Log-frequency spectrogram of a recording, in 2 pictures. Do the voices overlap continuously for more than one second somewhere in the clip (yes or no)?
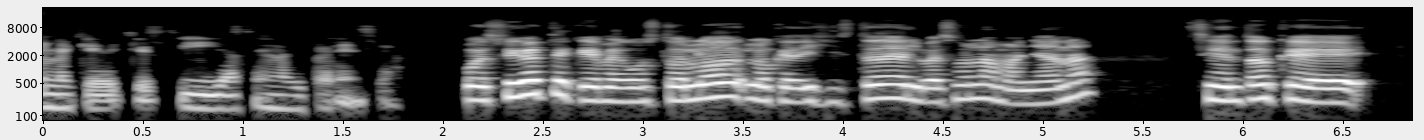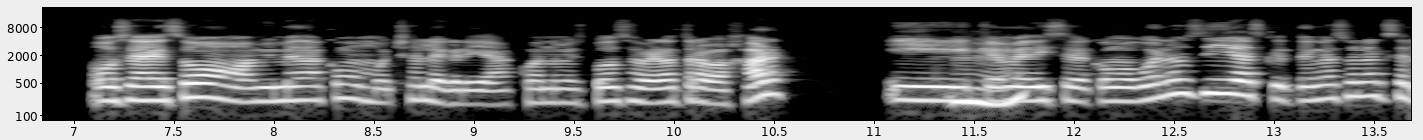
no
